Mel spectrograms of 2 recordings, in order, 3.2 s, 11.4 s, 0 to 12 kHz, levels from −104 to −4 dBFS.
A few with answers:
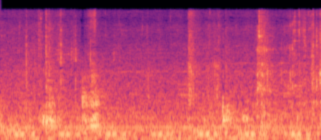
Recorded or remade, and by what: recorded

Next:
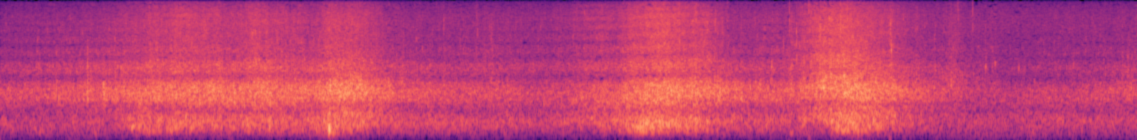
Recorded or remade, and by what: recorded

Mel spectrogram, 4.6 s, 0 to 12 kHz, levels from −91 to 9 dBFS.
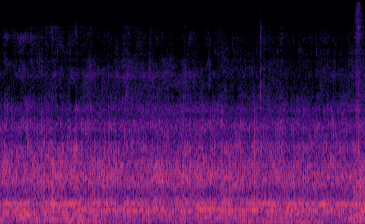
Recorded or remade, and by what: remade, codec, HILCodec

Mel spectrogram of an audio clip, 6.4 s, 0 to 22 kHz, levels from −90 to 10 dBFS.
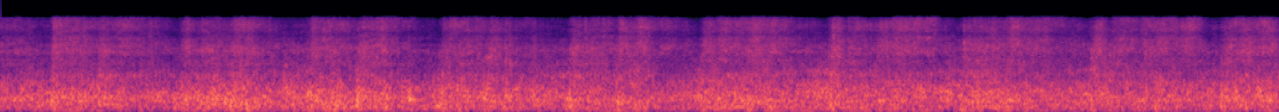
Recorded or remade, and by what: remade, codec, HILCodec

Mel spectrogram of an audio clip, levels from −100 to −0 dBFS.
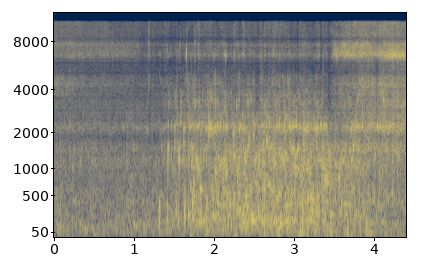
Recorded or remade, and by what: remade, codec, HILCodec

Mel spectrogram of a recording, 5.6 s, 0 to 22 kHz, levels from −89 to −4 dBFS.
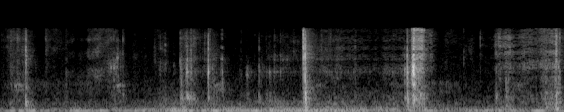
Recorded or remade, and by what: recorded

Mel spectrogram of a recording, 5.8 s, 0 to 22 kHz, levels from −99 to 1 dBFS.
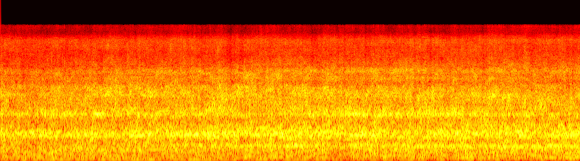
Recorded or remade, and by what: remade, codec, HILCodec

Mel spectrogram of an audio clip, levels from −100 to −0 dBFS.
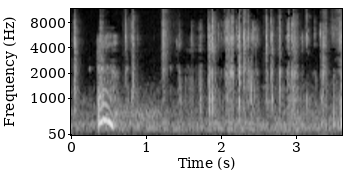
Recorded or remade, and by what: recorded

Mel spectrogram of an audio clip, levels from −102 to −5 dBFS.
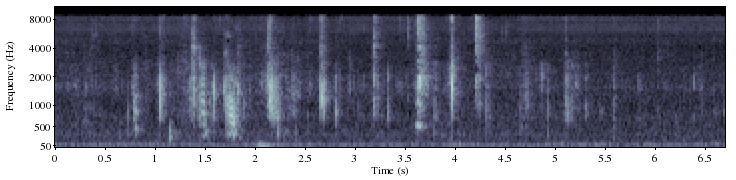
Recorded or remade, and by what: recorded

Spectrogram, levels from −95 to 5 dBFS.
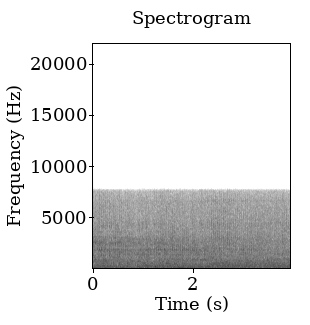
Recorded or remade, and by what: recorded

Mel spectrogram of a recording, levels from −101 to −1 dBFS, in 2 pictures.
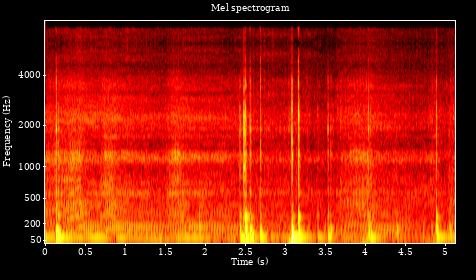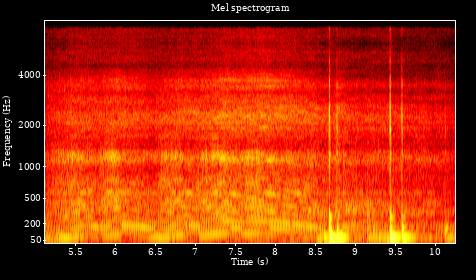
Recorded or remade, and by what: recorded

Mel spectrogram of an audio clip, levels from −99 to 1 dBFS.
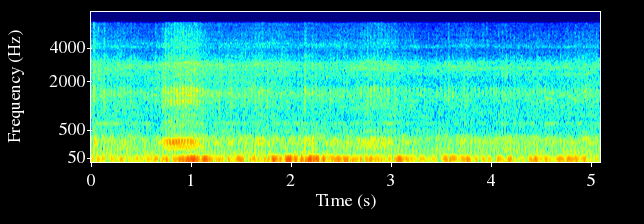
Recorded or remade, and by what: recorded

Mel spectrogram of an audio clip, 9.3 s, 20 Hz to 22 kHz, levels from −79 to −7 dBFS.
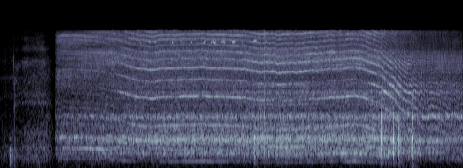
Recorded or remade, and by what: recorded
